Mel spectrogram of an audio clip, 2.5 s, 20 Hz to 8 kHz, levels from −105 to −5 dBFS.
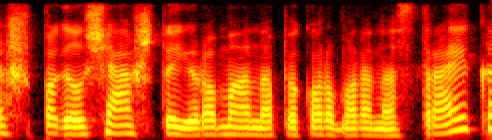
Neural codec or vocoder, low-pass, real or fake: vocoder, 22.05 kHz, 80 mel bands, Vocos; 7.2 kHz; fake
